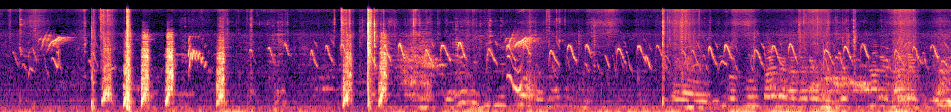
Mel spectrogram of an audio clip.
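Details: Grey francolin chicks being fed: a run of loud, sharp taps opens, then many rapid, high, rising peeps build into a dense chattering chorus toward the end.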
